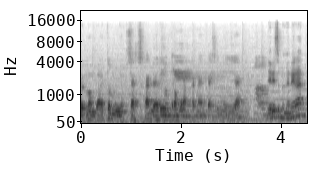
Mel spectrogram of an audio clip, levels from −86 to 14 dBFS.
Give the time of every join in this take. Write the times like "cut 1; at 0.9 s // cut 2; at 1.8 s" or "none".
cut 1; at 3.4 s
